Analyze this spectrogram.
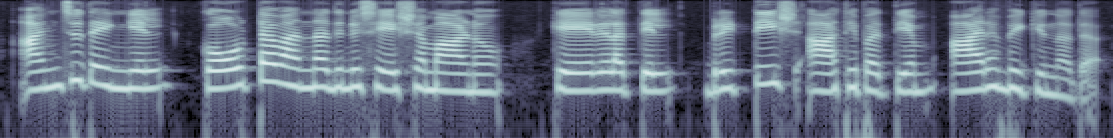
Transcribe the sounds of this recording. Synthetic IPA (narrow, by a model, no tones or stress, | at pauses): ɐɲd͡ʑut̪e̞ŋːilko̞ːʈːɐʋɐnːɐðinuɕe̞ːʂɐmaːɳɨ | ke̞ːɾɐɭɐt̪ːil | bɾiʈːiːʂaːd̪ʱibɐt̪jɐmaːɾɐmbʱikʲːunːɐðɨ̰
